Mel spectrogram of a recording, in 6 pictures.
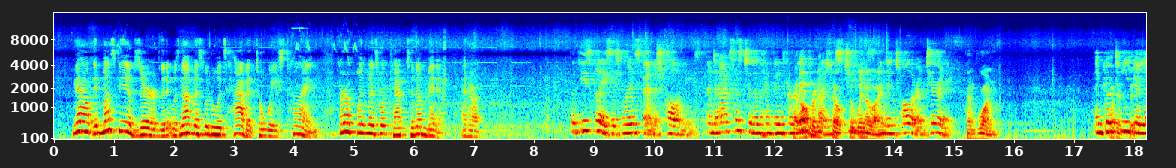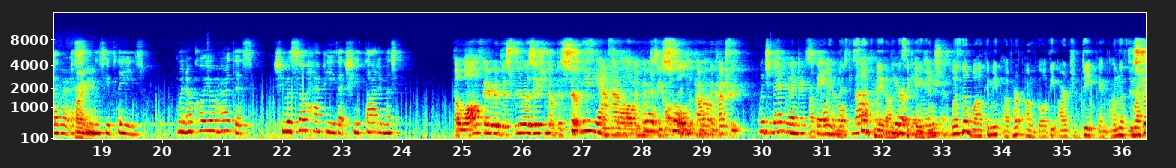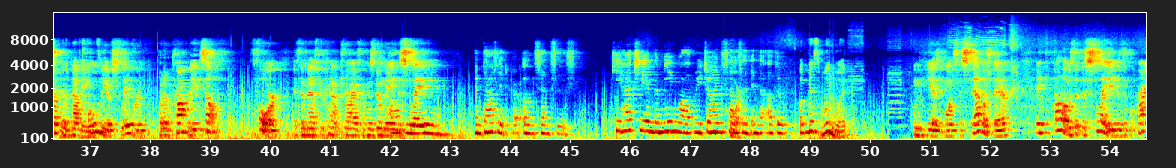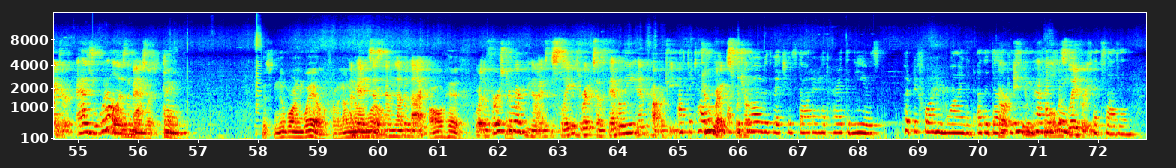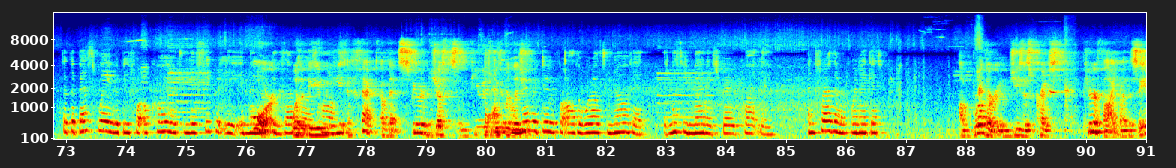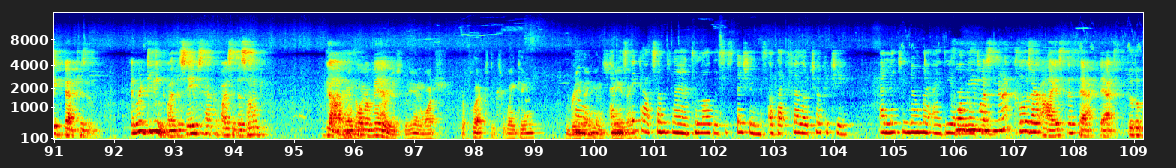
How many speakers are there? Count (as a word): five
